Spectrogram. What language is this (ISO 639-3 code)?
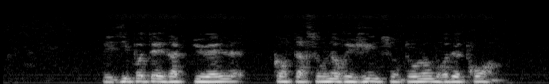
fra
